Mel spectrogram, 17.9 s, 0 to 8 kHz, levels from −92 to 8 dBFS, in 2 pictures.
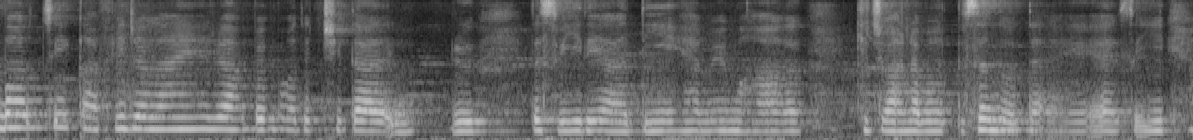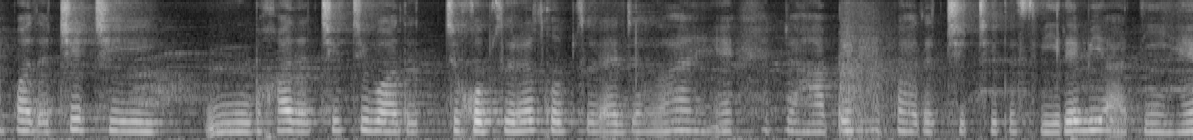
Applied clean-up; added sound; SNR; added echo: none; none; none; none.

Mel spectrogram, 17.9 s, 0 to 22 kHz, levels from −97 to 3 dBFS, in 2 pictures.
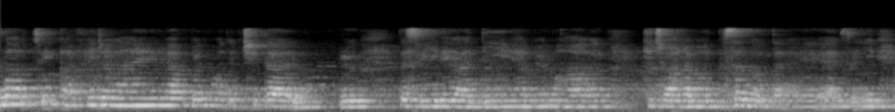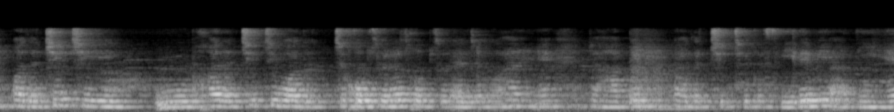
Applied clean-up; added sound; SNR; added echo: none; none; none; reverberation time 0.7 s.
